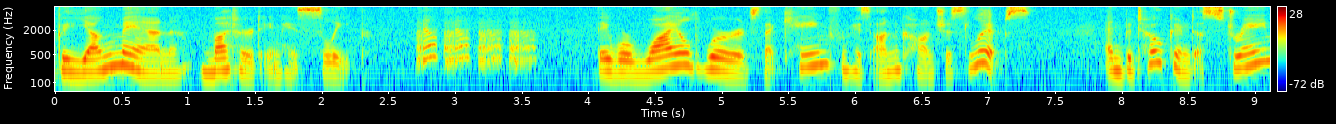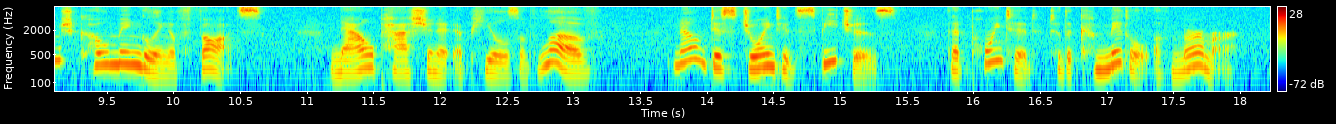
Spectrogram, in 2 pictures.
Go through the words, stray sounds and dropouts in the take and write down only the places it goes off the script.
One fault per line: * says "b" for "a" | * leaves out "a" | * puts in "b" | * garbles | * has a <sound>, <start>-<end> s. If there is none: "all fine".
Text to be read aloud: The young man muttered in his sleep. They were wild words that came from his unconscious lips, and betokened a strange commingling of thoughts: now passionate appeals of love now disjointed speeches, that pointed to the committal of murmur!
* has a laugh, 2.7-3.6 s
